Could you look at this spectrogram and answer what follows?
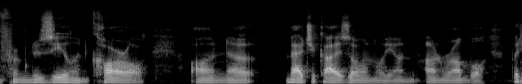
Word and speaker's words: Majic: No, it's not Majestic Eyes. It's Magic Eyes, but it's spelled MAJIC Eyes Only on Rumble.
